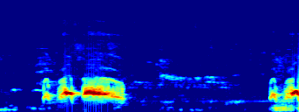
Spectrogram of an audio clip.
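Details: Spotted dove calling as a lure to start other doves singing; one full low three-part coo, clipped opening note then rolling drawn-out ending, with a faint whistle between phrases and the next phrase starting at the end.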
